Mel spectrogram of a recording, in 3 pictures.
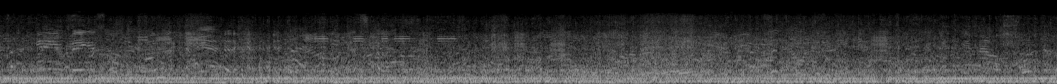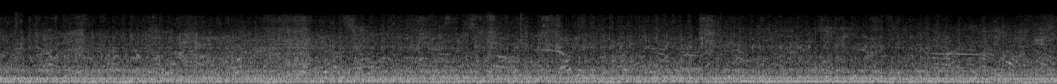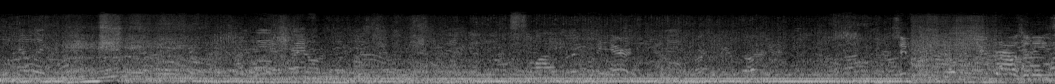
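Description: A field of four-cylinder enduro race cars running laps on a short oval, their engines blending into a steady drone that rises and falls as cars go by. About two-thirds of the way through, one car passes close with a quick sweep in pitch.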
